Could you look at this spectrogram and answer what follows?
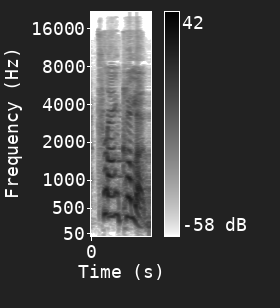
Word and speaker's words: francala: buğdayla francala yapılmaz diyor francala dediğimiz şey de bildiğimiz beyaz ekmek Frank kala diye okunur Ama halk arasında hepimiz malum franc diyoruz ve o da öyle diyormuş Türkiye'de Aslında katma değerli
